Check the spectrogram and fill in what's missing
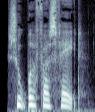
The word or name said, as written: superfosfat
